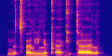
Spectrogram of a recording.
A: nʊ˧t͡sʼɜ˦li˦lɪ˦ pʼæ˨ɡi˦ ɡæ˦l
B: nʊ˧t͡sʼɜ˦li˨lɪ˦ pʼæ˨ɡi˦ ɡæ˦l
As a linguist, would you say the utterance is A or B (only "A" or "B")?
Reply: A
